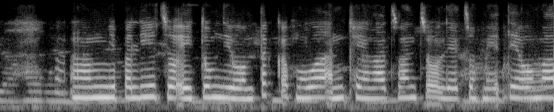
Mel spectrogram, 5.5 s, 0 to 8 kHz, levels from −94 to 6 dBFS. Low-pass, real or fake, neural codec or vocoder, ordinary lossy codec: 7.2 kHz; real; none; Opus, 32 kbps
